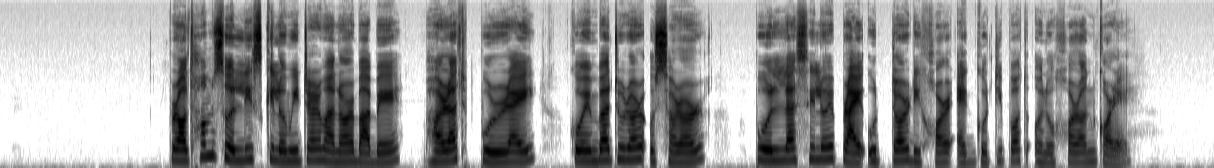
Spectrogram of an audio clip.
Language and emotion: Assamese, neutral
